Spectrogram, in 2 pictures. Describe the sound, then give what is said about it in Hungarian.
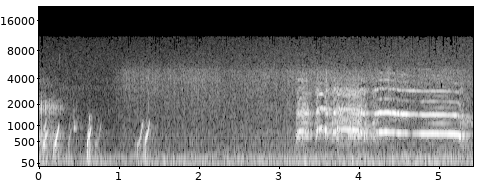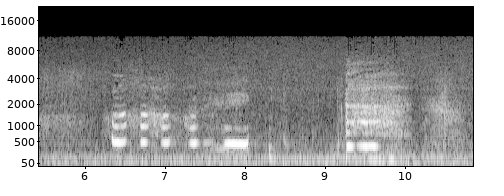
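A rooster crows three times in succession, each a long, clear, harmonic call, with short pauses between them over quiet outdoor background noise and a few faint clicks at the start. “De siessünk, nyár van, hamar virat, mintha már valahol kukorékolna is egy kakas.”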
